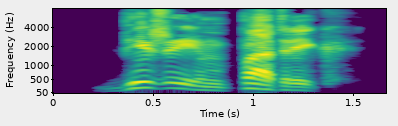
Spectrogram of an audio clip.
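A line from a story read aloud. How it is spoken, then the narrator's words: Shouted. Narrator (Russian): крикнул я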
